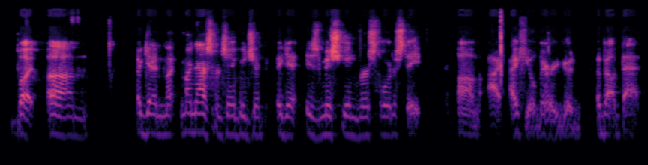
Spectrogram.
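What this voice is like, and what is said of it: Hoarse, nearly lost voice. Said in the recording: “my voice is gone because I was hitting the war chant all night”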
